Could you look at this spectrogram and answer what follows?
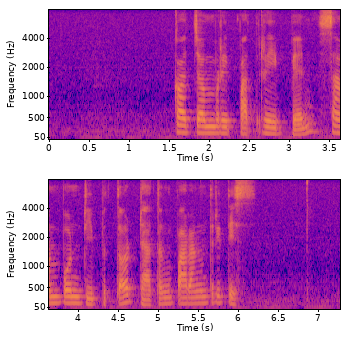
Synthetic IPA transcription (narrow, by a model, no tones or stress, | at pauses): kɔt͡ʃɔmɾipat̪̚reb̥ɛ̤nsampʊnd̪̥i̤b̥ə̤t̪ɔɖ̥ä̤t̪əŋpaɾaŋt̪ɾit̪ɪs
